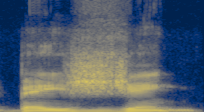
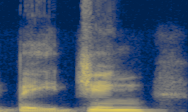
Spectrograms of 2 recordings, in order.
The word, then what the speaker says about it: Beijing: 99% say Beijing. Beiju it up, but it's actually Beijing. It's just straight J. There's no Z sound.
